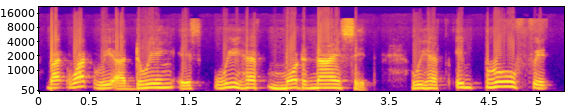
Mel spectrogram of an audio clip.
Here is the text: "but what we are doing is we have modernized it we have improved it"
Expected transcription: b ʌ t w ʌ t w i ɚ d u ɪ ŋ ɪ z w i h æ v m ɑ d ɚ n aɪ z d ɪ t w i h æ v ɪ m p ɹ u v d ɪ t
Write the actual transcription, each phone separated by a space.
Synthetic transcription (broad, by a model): b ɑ t w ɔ t w i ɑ d u ɪ ŋ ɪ s w i h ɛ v m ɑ d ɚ n aɪ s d ɪ t w i h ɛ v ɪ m p ɹ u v ɪ t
